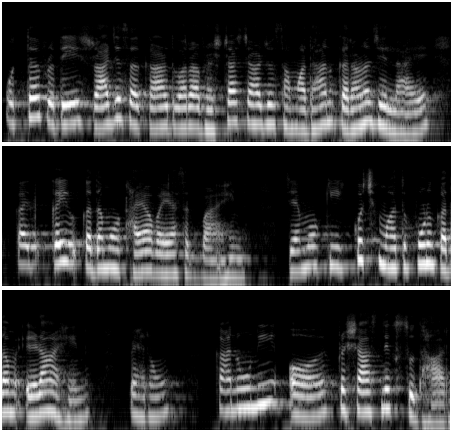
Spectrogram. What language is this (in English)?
Sindhi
